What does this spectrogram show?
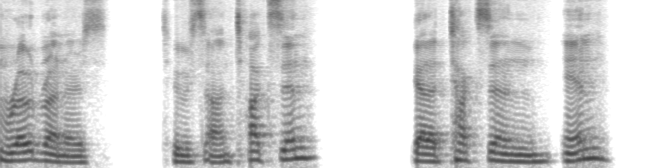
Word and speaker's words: Tucson: It's pronounced Tucson Roadrunners. Tucson.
